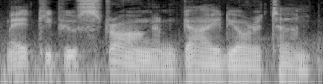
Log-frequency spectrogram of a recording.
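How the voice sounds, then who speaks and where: An actor playing an earnest, anxious scholar of a secret order in a video game, speaking expressively. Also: male voice, rumbling low, normal speed, heavy background noise. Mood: earnest, persuasive.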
